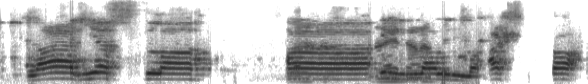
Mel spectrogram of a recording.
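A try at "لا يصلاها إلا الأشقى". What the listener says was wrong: লামে একটু টান কম হয়ে গেছে। আবার লা ইয়াস লা, এখানে একটু টান রাখতে হবে।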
